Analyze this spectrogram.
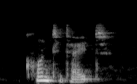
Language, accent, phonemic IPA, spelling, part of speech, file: English, Southern England, /ˈkwɒn.tɪ.teɪt/, quantitate, verb, LL-Q1860 (eng)-quantitate.wav
- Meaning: To measure the quantity of, especially with high accuracy and taking uncertainty into account, as in quantitative analysis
